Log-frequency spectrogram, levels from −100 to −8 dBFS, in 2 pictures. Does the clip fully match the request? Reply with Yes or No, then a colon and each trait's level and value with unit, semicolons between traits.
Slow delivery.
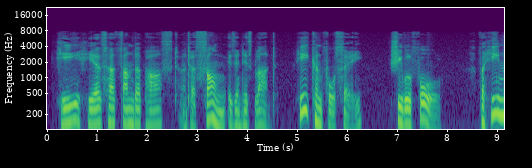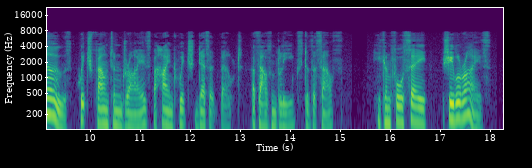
Yes: slow, 130 wpm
